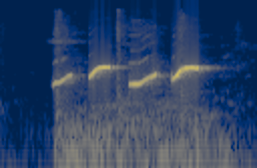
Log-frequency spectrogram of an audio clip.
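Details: Four loud whistled notes from a Chinese hwamei, each sliding upward, the second and fourth higher and longer, delivered as a lure so other birds respond and sing; quiet room noise underneath.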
